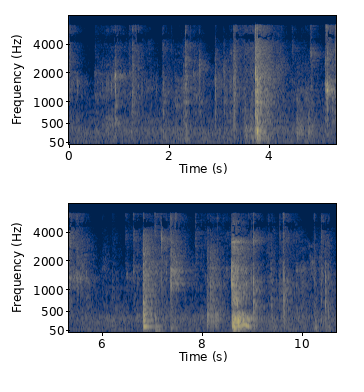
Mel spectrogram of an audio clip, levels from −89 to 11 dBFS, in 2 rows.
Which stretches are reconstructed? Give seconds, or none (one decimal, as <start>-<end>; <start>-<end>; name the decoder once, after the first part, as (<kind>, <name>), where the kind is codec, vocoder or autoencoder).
0.0-3.9 (vocoder, BigVGAN v2); 5.5-6.3; 9.2-10.7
